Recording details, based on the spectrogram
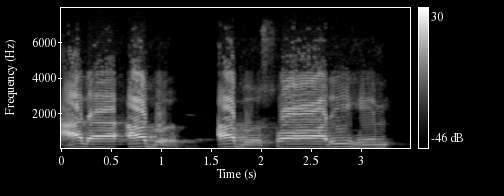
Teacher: با کے اوپر قلقلہ کرنا ہے، آواز کو ہلانا ہے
